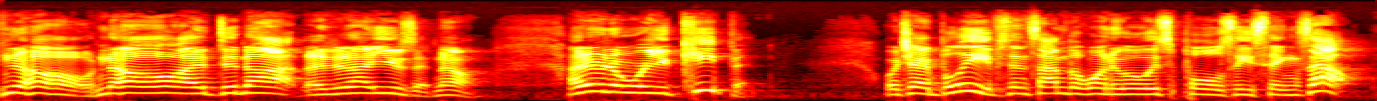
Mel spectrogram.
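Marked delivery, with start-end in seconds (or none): 0.0-3.8 put-on delivery repeatedly broken up by laughter. Retelling a boyfriend's denial: imitating someone laughing while talking. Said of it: "He starts laughing and saying".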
